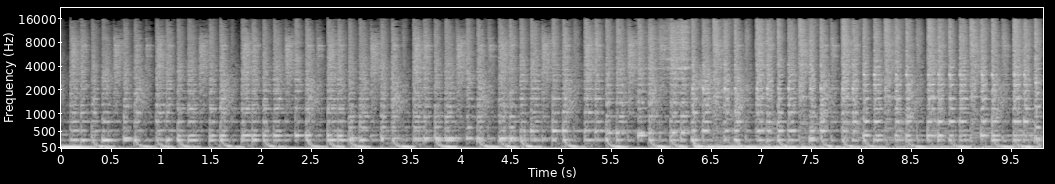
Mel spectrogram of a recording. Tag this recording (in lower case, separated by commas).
music, trance music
